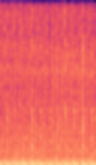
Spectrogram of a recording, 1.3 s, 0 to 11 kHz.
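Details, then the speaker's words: John Deere M two-cylinder tractor, year unknown, also with a clutch issue: lumpy low idle with uneven beats; cylinder number two misfiring about 90% of the time with an occasional pop, spark present and plug swap changing nothing. "we got one cylinder number two is misfiring 90% of the time every now and then you get a pop out of it"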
